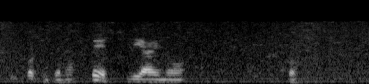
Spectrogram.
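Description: Right from the start you can hear noise suppressor artifacts. The room noise, sitting only about 9 dB under the speech, gets pulled down by about 21 dB in the gaps and then swells back under each phrase, leaving a residue around the voice.

Then the speech cut by the noise suppressor shows up three times: 0.27 to 0.75 s, 0.92 to 1.37 s and 1.56 to 2.02 s. Each time the suppressor mistakes part of the speech for noise and ducks it by about 20 to 21 dB for roughly a third of a second, so those stretches sound swallowed and faint.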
